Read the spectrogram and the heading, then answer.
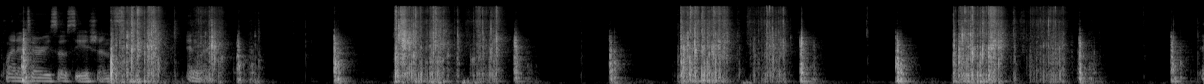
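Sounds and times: cards being shuffled: 0:01.1 - 0:12.0.

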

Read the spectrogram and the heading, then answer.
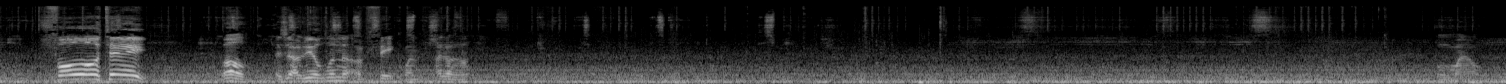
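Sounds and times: passing cars hissing: 0:00.0 - 0:14.3
car road and engine hum: 0:00.0 - 0:15.0.

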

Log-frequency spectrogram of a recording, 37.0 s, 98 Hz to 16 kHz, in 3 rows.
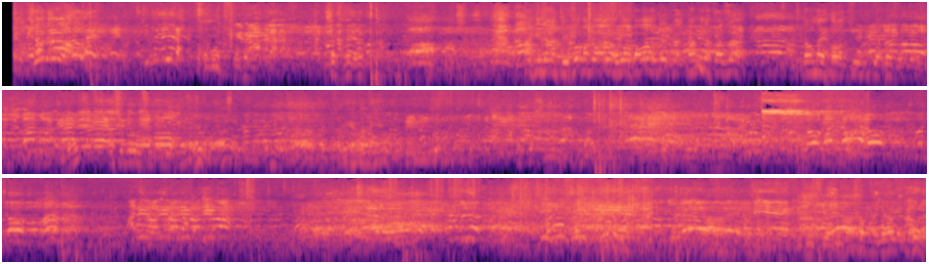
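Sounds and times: people calling out and chattering: 0:00.1 - 0:36.9.

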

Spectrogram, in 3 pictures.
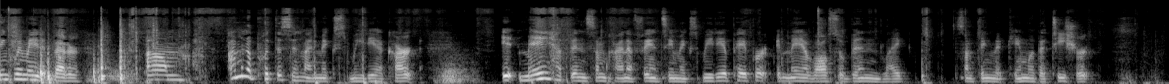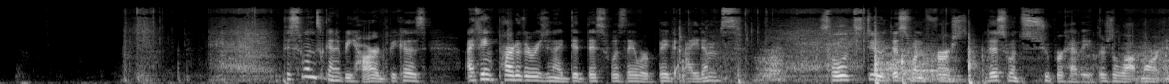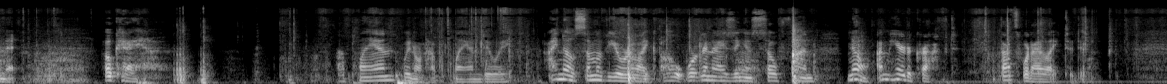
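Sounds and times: paper envelopes rustling: 0:26.1 - 0:30.7.

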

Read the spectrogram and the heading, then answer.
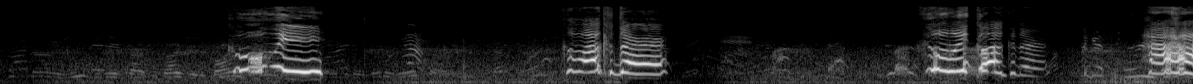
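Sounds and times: faint distant calls: 0:00.0 - 0:11.9.

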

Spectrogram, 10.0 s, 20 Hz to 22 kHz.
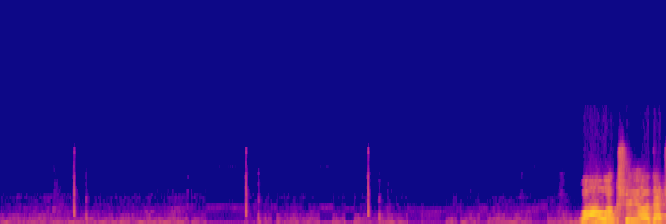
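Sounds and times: low hum: 0:00.0 - 0:08.8.

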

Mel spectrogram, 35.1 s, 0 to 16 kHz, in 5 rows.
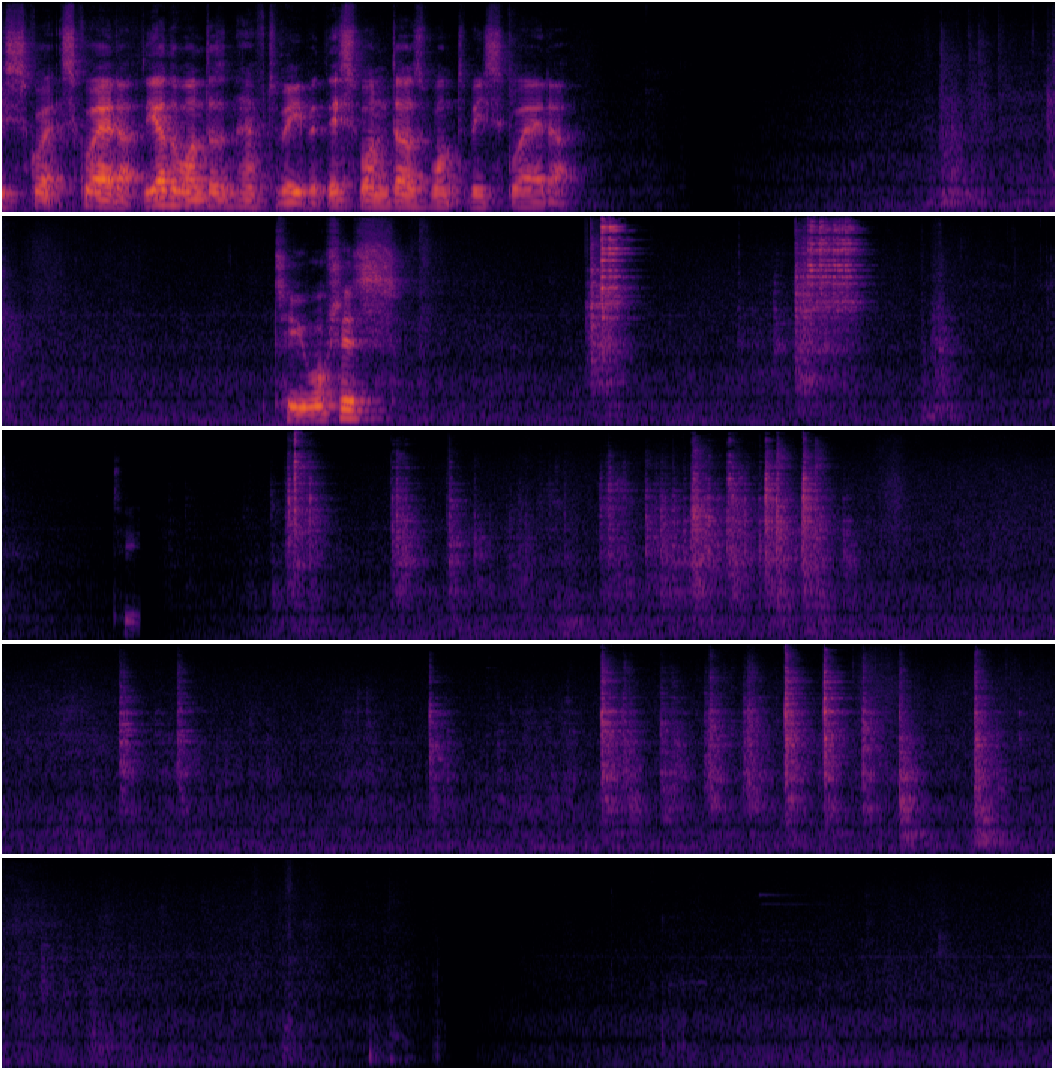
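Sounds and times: metal hardware clinking on metal: 0:23.4 - 0:27.9.

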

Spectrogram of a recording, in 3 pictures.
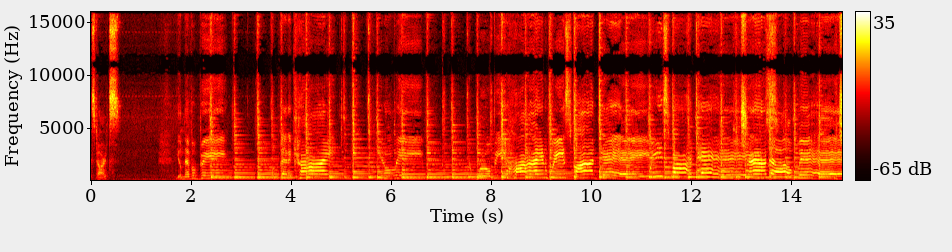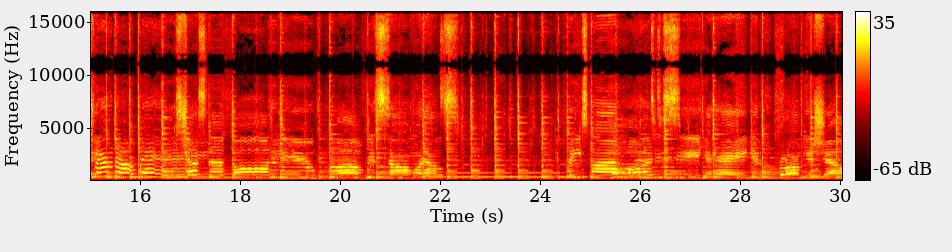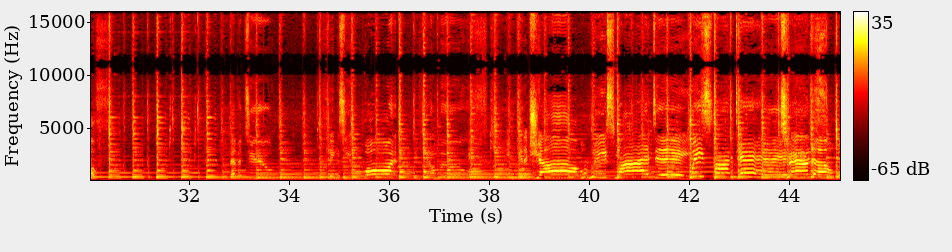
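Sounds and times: woman singing: 0:01.7 - 0:22.8, 0:24.2 - 0:30.7, 0:32.5 - 0:45.0
ukulele strumming: 0:02.1 - 0:45.0.

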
